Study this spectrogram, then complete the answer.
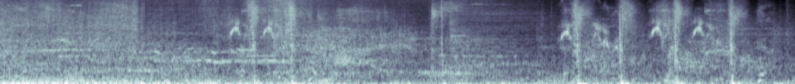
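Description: Spell impact from a Confringo blasting curse in Hogwarts Legacy: a dense, loud burst of crackling noise with thuds, running continuously through the clip alongside game sounds.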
